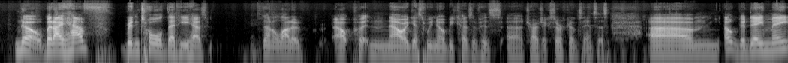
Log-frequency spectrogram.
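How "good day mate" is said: bad attempt at Australian accent. Attempting a greeting, then admitting the accent doesn't work: failed Australian accent. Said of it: "I can't say it like an Australian".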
